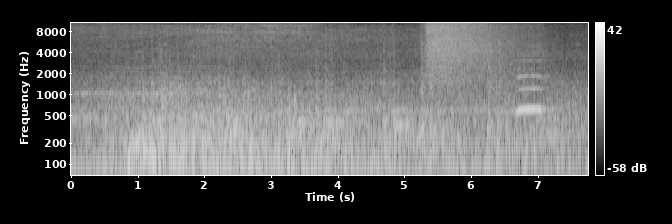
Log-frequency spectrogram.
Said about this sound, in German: Der Zug wartet schon.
